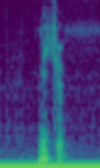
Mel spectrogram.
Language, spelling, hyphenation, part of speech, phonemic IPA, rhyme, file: Dutch, nietje, niet‧je, noun, /ˈnitjə/, -itjə, Nl-nietje.ogg
- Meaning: staple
